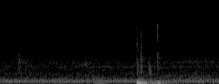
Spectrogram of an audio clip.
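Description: Two quick mouse clicks, a fraction of a second apart, about one and a half seconds in, over a faint steady electrical hum.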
